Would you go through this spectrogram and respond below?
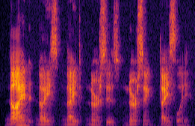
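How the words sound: It is said with the nose held shut.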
